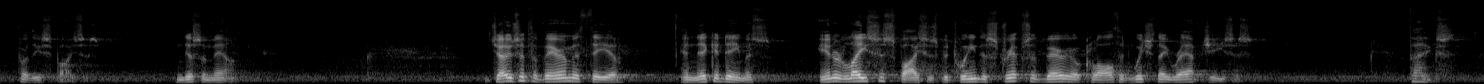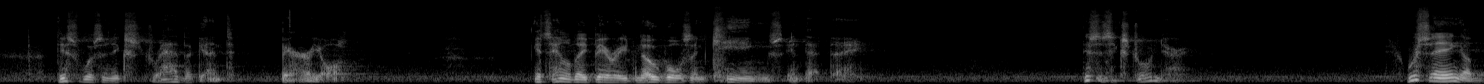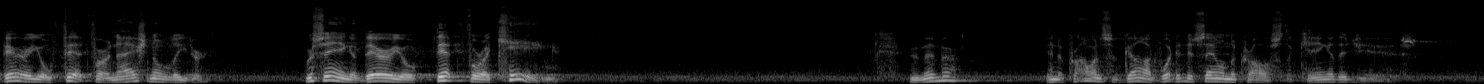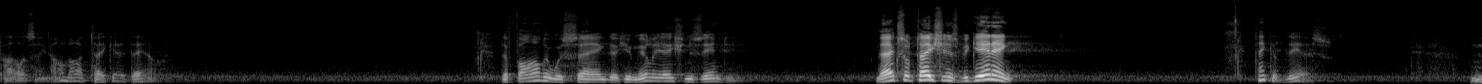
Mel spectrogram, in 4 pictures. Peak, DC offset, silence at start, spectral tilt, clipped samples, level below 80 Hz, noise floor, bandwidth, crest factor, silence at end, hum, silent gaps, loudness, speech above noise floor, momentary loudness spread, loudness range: 0 dBFS; under 0.1%; 0.2 s; -5.5 dB/octave; under 0.1%; -80 dBFS; -57 dBFS; 16 kHz; 28 dB; 0 s; none; none; -27 LUFS; 30 dB; 20 LU; 19 LU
